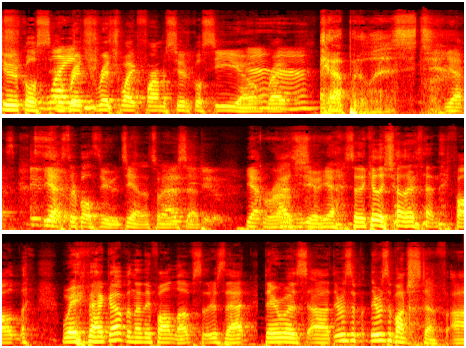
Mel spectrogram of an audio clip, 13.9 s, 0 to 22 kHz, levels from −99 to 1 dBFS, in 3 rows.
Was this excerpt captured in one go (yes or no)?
no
